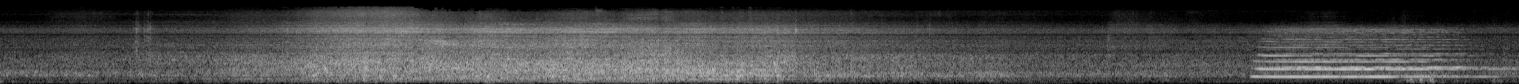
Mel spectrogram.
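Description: Diesel multiple unit SA136-012 passing close by: its running noise and wheels on the rails build to a peak and fade as it pulls away. Near the end it sounds one long horn blast of about two seconds.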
